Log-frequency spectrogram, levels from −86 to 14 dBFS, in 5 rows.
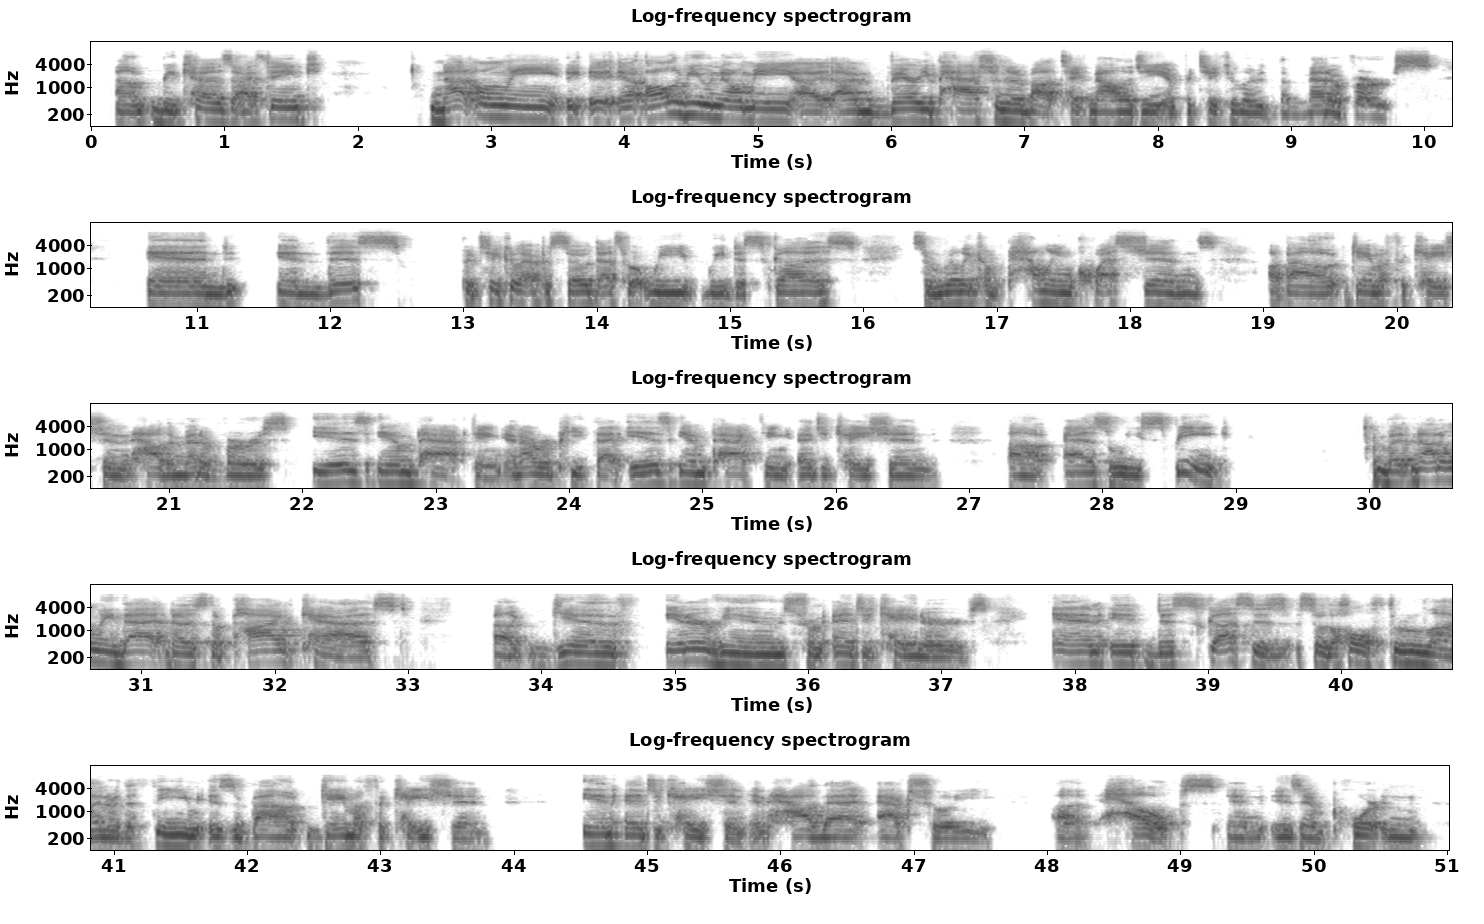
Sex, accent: male, American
